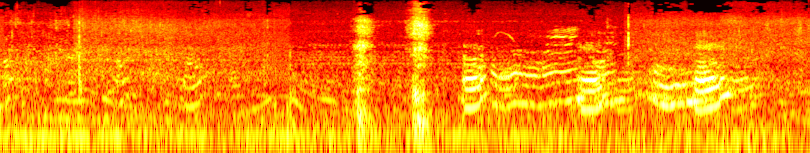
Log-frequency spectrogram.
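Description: Sea lions calling: two short, sharp barks a little under halfway through, then a run of wavering calls that rise and fall in pitch.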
